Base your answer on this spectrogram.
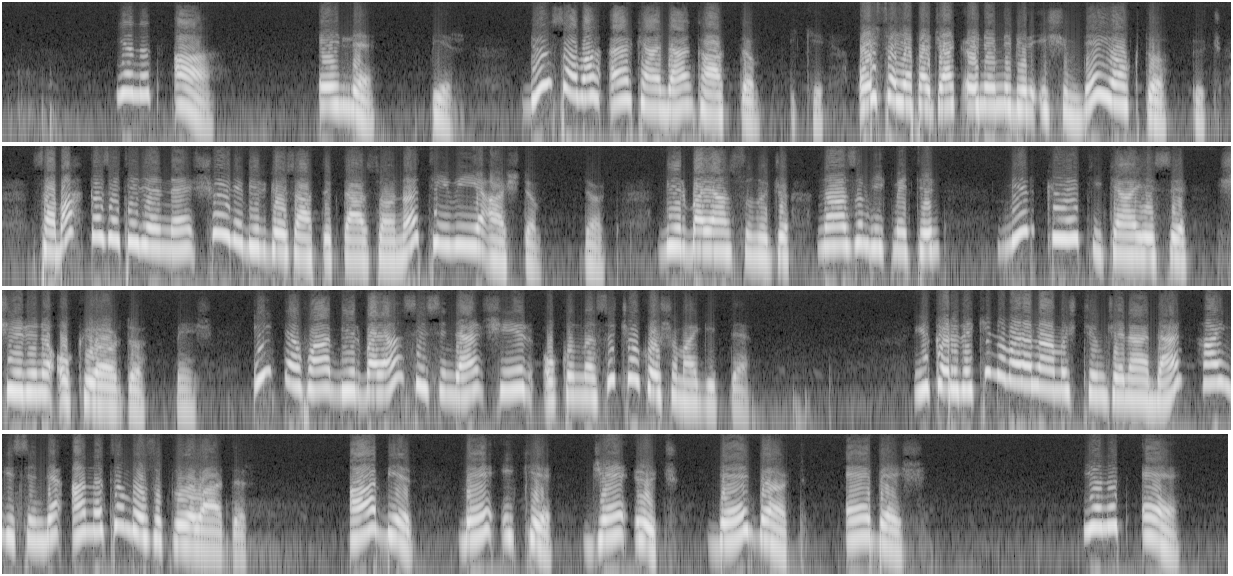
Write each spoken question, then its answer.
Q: Yukarıdaki numaralanmış tümcelerden hangisinde anlatım bozukluğu vardır?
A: Yanıt E.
